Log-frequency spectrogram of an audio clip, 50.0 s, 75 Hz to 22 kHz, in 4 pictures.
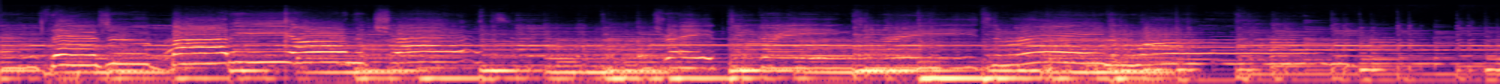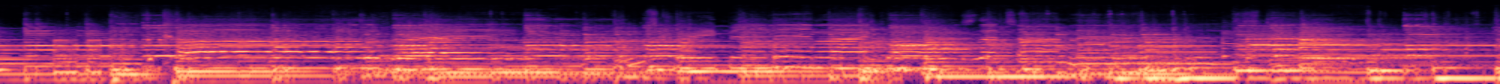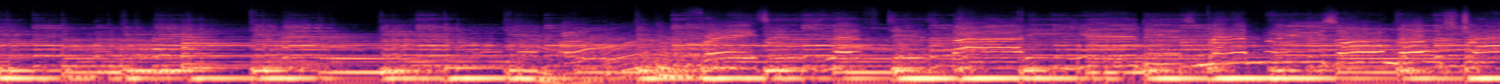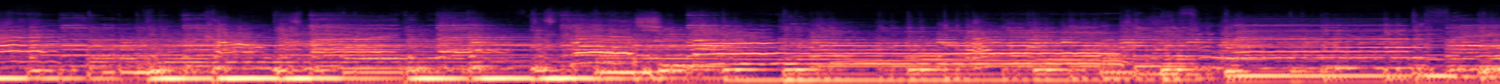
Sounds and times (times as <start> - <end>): Music: 0.0 - 50.0.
